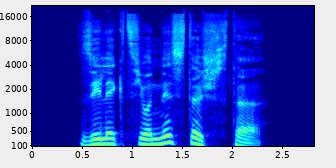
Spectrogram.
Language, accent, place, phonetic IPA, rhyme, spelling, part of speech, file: German, Germany, Berlin, [zelɛkt͡si̯oˈnɪstɪʃstə], -ɪstɪʃstə, selektionistischste, adjective, De-selektionistischste.ogg
- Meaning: inflection of selektionistisch: 1. strong/mixed nominative/accusative feminine singular superlative degree 2. strong nominative/accusative plural superlative degree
